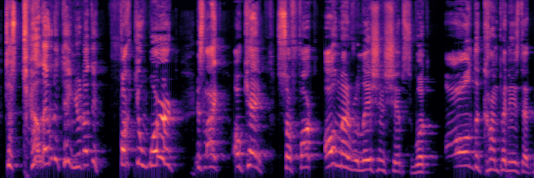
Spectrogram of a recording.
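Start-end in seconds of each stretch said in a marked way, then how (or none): 0.1-2.6 quoting the friend in a raised, heated voice; an imitated outburst, pushed up and out; mock angry quote. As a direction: throw the insult back louder and faster. Retelling friend's insult on live show.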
